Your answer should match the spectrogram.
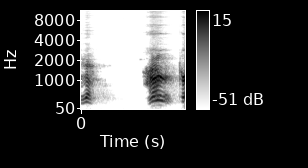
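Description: A man's voice in a slow, measured discourse: a short phrase that ends just after the start, a pause of about a second, then speech again.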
